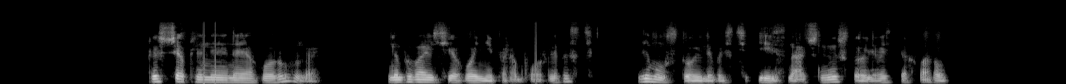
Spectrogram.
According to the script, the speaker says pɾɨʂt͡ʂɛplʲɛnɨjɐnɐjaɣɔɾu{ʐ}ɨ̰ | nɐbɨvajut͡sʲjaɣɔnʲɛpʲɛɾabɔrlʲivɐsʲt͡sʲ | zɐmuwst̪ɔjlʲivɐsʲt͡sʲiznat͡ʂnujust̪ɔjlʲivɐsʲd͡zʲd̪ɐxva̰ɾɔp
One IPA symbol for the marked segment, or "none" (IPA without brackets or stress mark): ʐ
